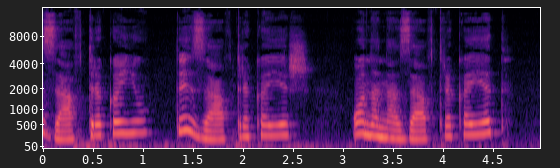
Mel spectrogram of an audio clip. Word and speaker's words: завтракаю: You see, in this verb we have the stress on the first syllable, and all next syllables must be pronounced without a stop, without a stress, and without proper clear pronunciation of vowels.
